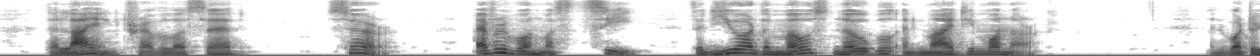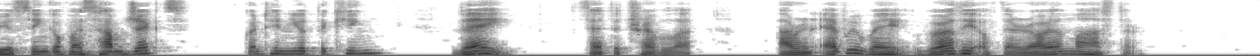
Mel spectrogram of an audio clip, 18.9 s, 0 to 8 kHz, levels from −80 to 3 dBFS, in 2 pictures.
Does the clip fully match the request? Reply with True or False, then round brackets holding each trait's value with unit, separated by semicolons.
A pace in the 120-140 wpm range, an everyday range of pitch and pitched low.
True (135 wpm; 4.9 semitones; 120 Hz)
